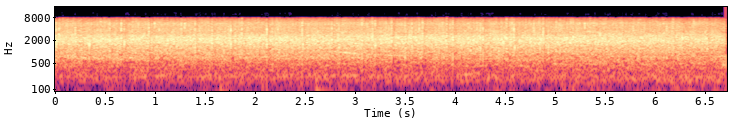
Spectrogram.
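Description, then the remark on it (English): Sustained applause from a large stadium crowd at an Everton football match as Romelu Lukaku is substituted off for Gerard Deulofeu, a dense, steady wash of clapping at an even loudness throughout, with no voices standing out above it. “Deulofeu is on and great applause as well for Romelu Lukaku.”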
